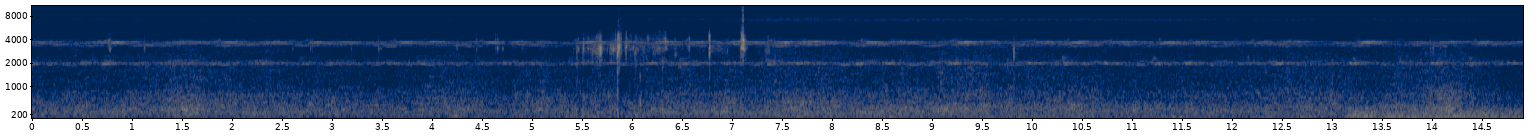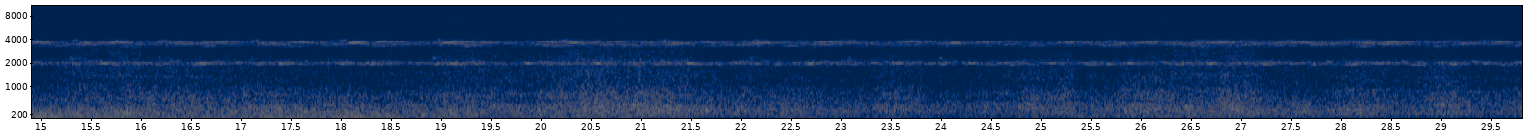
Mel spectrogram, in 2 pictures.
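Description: Night insect chorus, a steady high-pitched chirring throughout over a low background haze. A few sharp clicks come about six to seven seconds in, and a brief low rumble swells and fades around the middle.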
